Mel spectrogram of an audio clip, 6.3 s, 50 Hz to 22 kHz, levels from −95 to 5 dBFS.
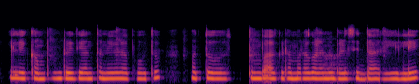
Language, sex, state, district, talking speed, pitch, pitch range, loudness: Kannada, female, Karnataka, Mysore, 105 wpm, 250 Hz, 245-255 Hz, -37 LUFS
